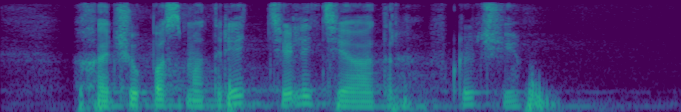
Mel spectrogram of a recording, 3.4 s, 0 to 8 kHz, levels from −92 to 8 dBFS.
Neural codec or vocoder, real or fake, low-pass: none; real; 7.2 kHz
